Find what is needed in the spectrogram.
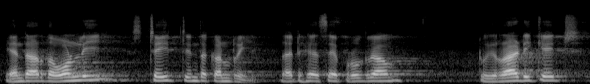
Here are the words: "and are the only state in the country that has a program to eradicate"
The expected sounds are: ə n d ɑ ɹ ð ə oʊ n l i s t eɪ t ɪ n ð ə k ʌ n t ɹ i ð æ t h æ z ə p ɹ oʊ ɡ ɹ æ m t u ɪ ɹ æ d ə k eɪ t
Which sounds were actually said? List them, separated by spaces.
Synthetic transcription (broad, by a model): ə n d ɑ ɹ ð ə oʊ n l i s t eɪ t ɪ n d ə k ʌ n t ɹ i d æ t h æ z ə p ɹ oʊ ɡ ɹ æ m t u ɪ ɹ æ d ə k eɪ t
